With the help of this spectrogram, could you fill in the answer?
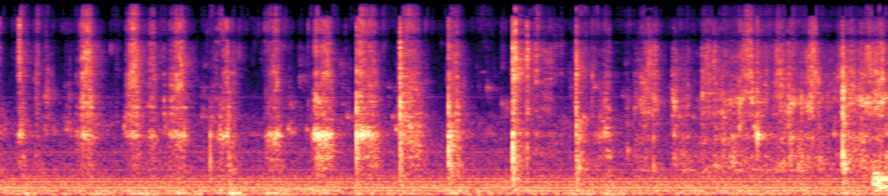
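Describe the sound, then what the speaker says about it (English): A spoon stirs a thick cornstarch slime mixture in a bowl, giving repeated soft scraping and ticking strokes close by at a steady, quiet rhythm. "So you keep stirring."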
